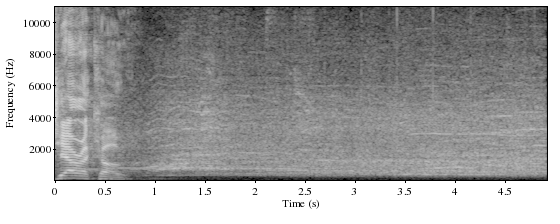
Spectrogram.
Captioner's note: audience cheering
